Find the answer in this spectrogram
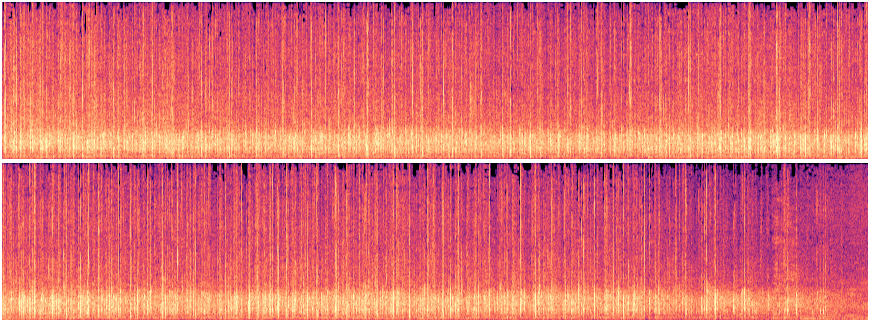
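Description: A crowd of several dozen people clapping steadily by hand in sustained applause.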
